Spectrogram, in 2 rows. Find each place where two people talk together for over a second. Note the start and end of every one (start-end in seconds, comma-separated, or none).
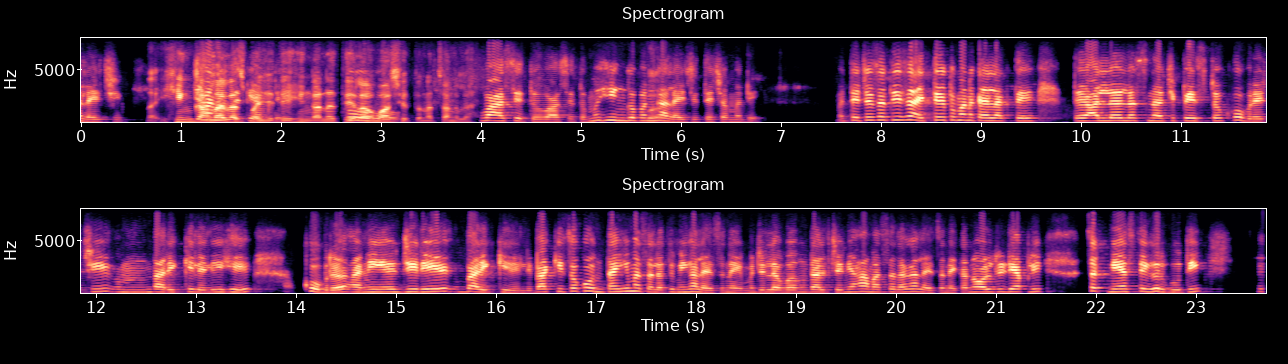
0.7-2.0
